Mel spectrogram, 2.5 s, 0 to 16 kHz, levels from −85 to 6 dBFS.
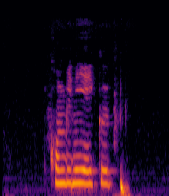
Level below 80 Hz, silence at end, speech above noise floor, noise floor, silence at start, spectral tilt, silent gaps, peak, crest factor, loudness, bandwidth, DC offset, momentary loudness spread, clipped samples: -42 dBFS; 0.6 s; 45 dB; -62 dBFS; 0.75 s; -9.5 dB/octave; none; -2 dBFS; 18 dB; -19 LUFS; 4.6 kHz; under 0.1%; 8 LU; under 0.1%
